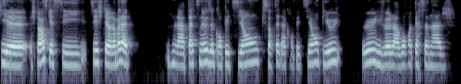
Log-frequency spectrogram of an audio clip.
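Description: Against a quiet background, a woman with a Quebec accent speaks at a medium pitch in a dark, mellow tone, her loudness swinging widely. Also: moderate pace. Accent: Québécois French. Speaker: figure skater. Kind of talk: casual chat. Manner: animated, laughing.

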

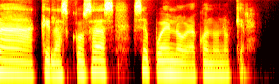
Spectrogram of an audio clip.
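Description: The recording is very clean, with a silent background. A woman with a very deep, low pitch is heard in a dry, close sound with no echo. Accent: Mexican. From Mexico. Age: 50s. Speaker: life coach and public relations expert. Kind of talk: casual interview chat.

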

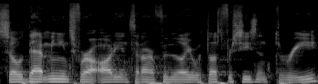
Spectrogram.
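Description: Very fast talking from a man with a medium-pitched voice. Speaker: podcast host. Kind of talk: casual chat. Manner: crude, joking.

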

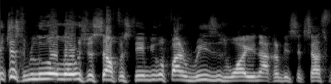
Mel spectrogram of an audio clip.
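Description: On a very clean recording with a silent background, a man with a New York accent speaks at a high pitch. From US Northeast, Brooklyn, New York. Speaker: network marketing coach. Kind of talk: motivational podcast training. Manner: fast talker.

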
